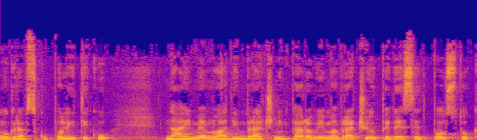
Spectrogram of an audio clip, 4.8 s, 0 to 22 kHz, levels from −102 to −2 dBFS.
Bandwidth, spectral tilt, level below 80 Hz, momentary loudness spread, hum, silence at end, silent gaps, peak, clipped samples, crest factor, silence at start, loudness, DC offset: 17 kHz; -5 dB/octave; -54 dBFS; 7 LU; none; 0 s; none; -8 dBFS; under 0.1%; 10 dB; 0 s; -18 LUFS; under 0.1%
